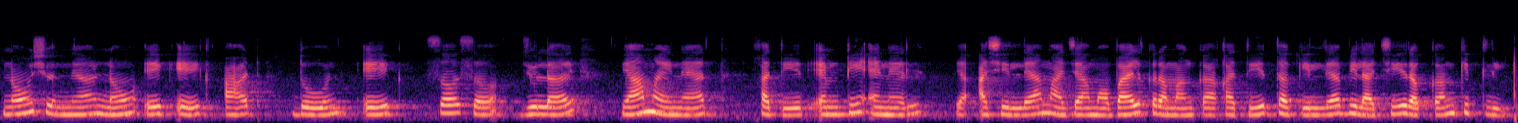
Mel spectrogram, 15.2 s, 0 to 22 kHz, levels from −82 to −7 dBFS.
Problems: constant background noise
